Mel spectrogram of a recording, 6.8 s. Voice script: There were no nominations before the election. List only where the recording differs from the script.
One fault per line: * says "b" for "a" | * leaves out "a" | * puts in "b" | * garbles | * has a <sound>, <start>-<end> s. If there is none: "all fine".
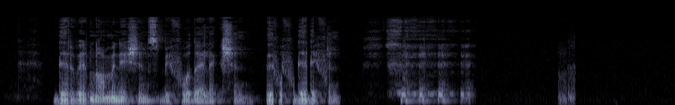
* leaves out "no"
* garbles
* has a laugh, 3.6-4.8 s
* has a laugh, 5.6-5.8 s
